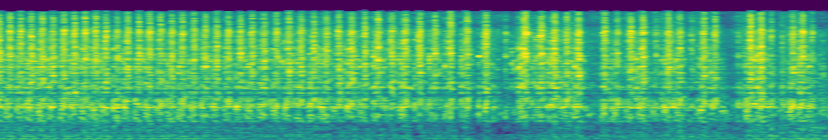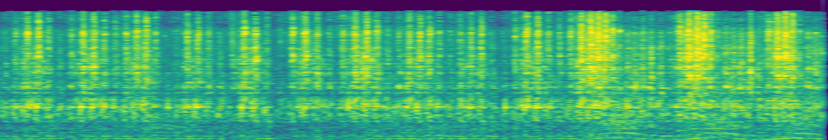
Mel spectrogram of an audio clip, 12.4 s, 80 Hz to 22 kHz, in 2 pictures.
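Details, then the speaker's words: 1978 Ford F150 flooded engine after coil wire fix, mechanical fuel pump draining old gas into a bucket: ragged bursts with sharp cracks, catches only on accelerator pump shot then dies; owner suspects a faulty carburetor venturi assembly; exhaust crossover port open, very loud. "so here's what I'm seeing we we only run up the accelerator pump so this is all too familiar of the f250 which means the yeah the venturi assembly is jump"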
